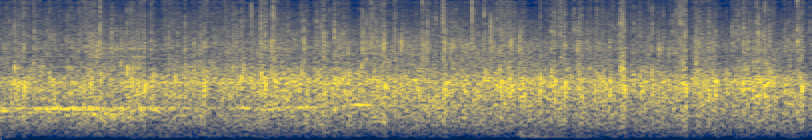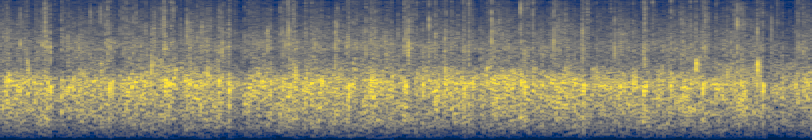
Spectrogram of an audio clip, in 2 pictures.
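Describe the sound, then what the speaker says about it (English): Sustained applause from a large audience at an awards ceremony, dense steady clapping at an even loudness throughout with no pauses. "how about one last round of applause for all of our nominees here this evening"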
